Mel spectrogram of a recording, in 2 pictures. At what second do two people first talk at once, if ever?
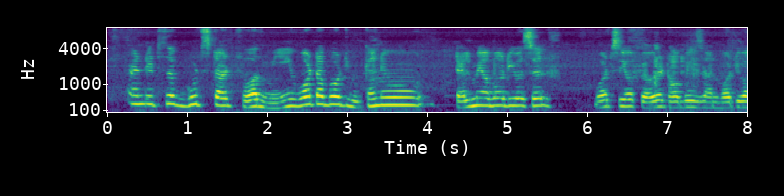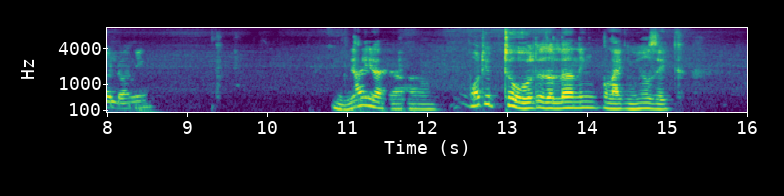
none

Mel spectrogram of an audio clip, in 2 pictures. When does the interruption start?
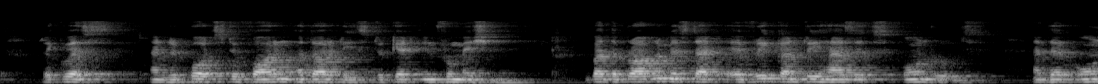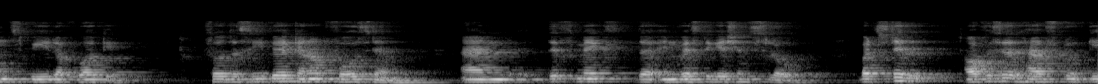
none

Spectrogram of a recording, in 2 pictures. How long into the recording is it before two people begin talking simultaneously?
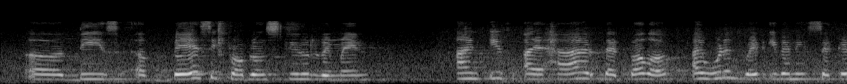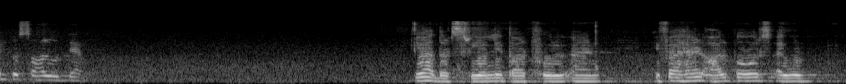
none

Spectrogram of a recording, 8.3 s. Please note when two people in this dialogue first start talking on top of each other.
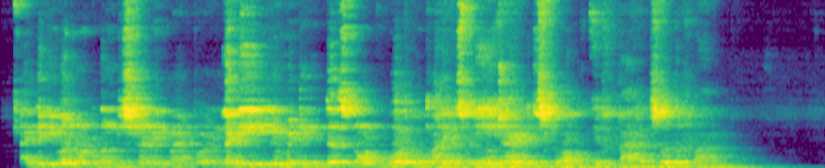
4.1 s

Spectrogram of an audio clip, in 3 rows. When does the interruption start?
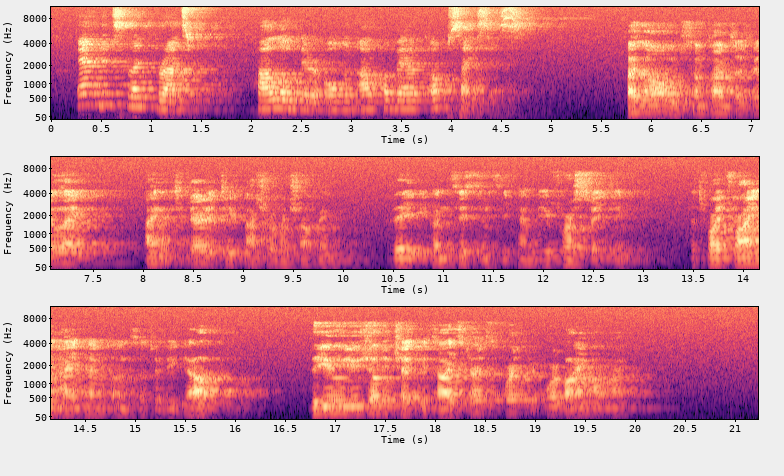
none

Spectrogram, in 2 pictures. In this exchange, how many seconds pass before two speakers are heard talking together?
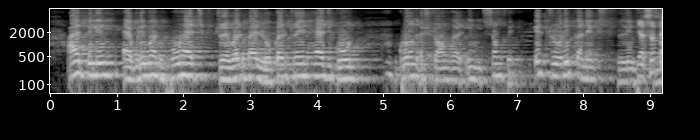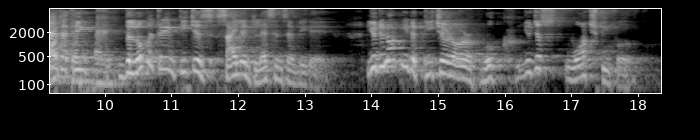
8.8 s

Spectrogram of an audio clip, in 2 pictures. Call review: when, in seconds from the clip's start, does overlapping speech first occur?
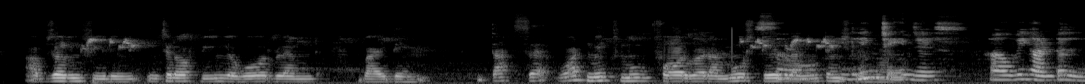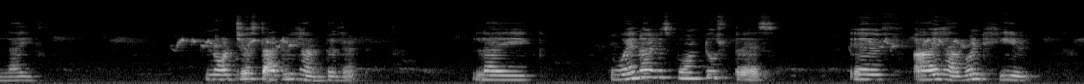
7.6 s

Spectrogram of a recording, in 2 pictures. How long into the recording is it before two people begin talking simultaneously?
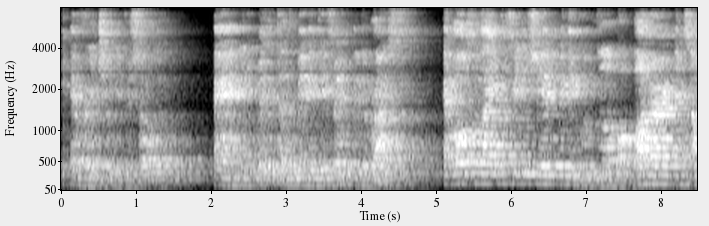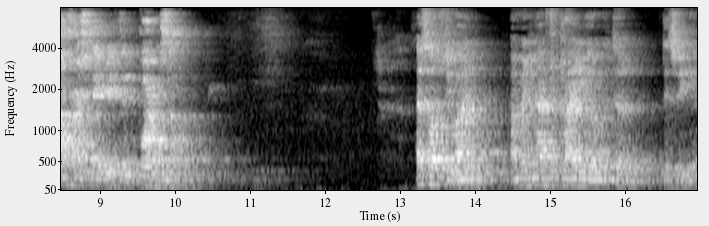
none

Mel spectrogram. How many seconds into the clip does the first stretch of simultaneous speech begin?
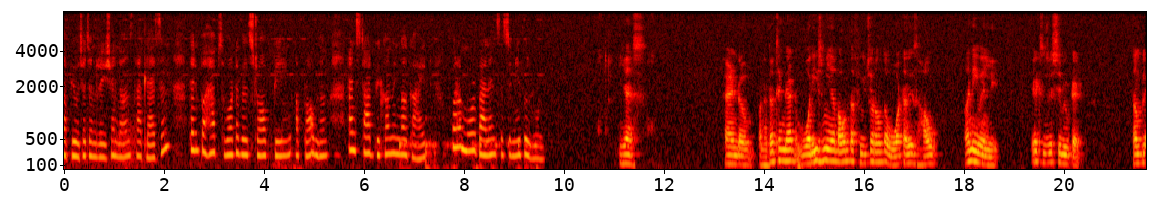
none

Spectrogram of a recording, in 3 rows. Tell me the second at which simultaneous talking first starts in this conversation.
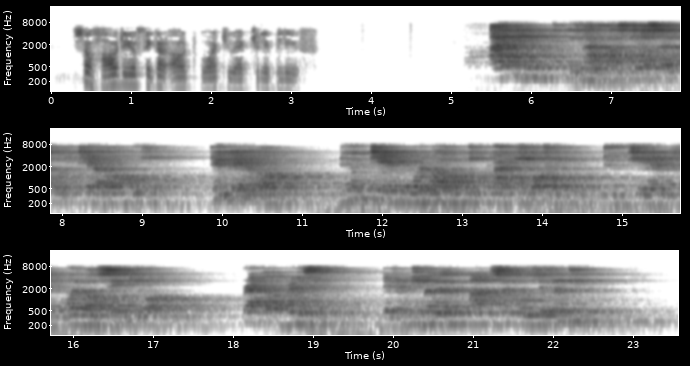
none

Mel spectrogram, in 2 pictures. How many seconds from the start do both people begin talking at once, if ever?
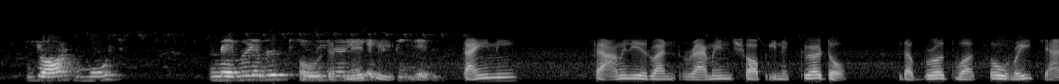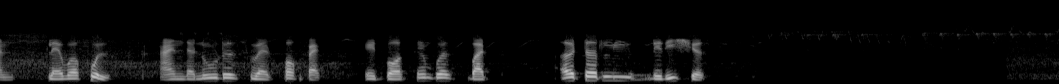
3.0 s

